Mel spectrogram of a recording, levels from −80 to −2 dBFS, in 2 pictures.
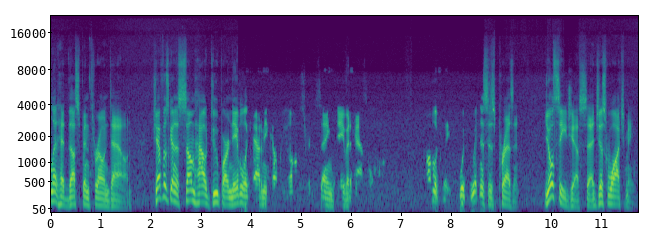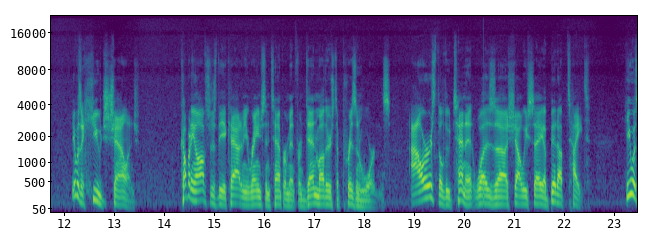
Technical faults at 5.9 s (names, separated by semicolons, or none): speech suppressed in double talk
